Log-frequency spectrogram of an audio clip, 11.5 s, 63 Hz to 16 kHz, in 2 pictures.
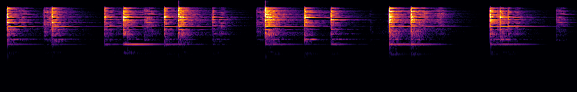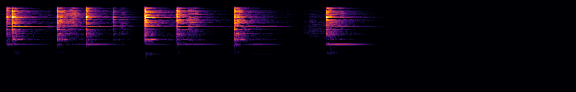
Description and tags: in the smithy 2
A little collage made with the anvil sounds I uploaded.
